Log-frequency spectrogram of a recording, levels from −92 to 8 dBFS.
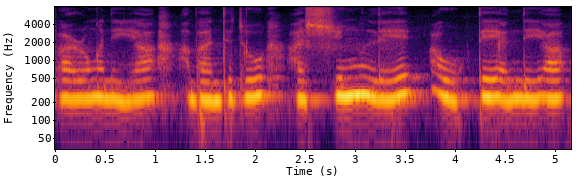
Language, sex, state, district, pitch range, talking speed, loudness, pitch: Mizo, female, Mizoram, Aizawl, 225-250 Hz, 210 wpm, -13 LUFS, 235 Hz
